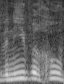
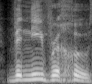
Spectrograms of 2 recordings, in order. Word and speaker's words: venivrechu: It says, "V'nivrechu vo kol goyei haaretz," and in him all the nations, instead of families, all the nations of the earth will be blessed. And again, it's v'nivrechu.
